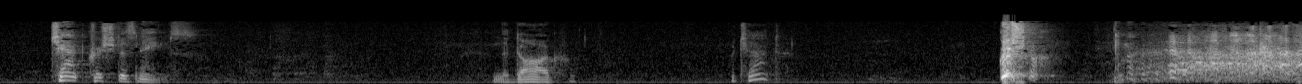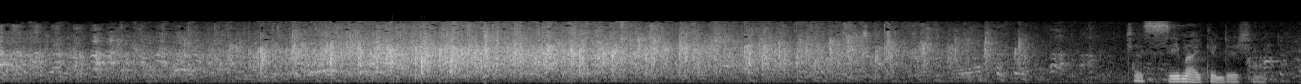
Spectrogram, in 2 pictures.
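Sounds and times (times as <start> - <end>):
speech: 0.6 - 2.0, 5.0 - 5.9, 7.3 - 7.9, 24.4 - 26.0
scattered chuckles and laughter: 11.1 - 15.9, 20.2 - 24.3, 25.5 - 26.0
audience applause: 11.4 - 24.2.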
